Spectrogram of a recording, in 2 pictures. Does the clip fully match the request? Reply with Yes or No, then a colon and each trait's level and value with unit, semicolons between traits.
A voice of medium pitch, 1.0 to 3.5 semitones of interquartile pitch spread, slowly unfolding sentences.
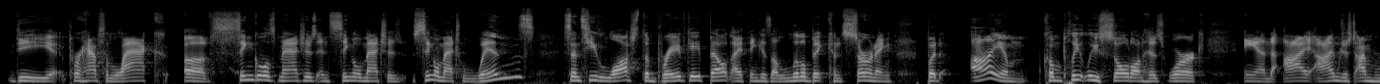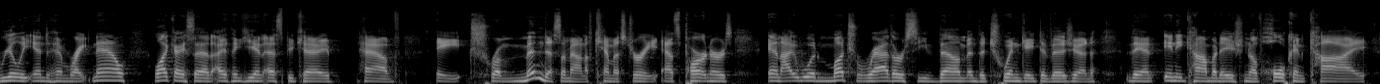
No: medium, 155 Hz; average, 2.9 semitones; average, 170 wpm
